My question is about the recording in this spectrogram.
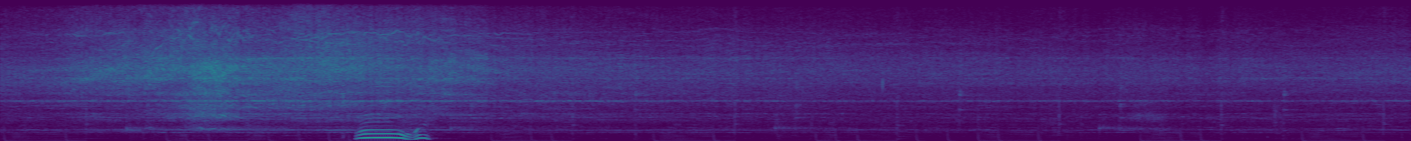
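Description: Tiny whoop drone's small brushless motors and propellers whining faintly and steadily as it flies indoors, under background music with a steady low beat. About four seconds in comes a loud, brief pitched sound that rises and falls twice.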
